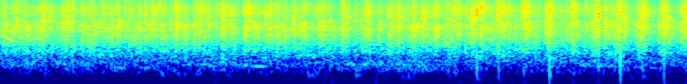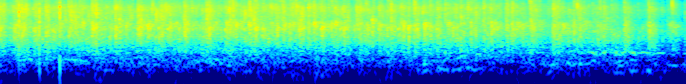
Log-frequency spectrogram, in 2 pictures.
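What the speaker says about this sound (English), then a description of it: "Please give a round of applause for Chi Chi Armstrong" Sustained audience applause fills a volunteer recognition luncheon for an honoree, steady dense clapping lasting throughout at an even level with a faint voice or two mixed in.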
